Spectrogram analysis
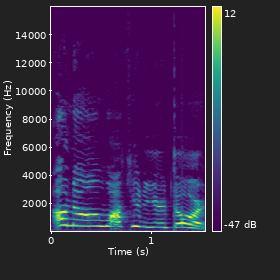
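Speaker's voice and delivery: high, quick imitation of the boy; insistent teenage date. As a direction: pipe up eagerly as the retold date.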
